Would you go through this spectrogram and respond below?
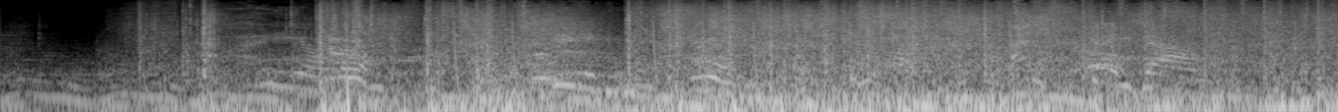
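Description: Rapid bursts of EM weapon gunfire from Starfield crackle loudly and continuously, mixed with booms and combat noise, while voices shout over the fight.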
